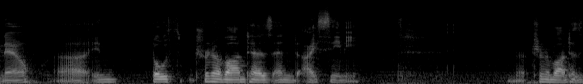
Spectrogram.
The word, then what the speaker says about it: Iceni: I don't know who Iceni was training, or Iceni or whoever they were. Iceni, I believe it's actually pronounced as people on the stream that I'm doing right now have been correcting me.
